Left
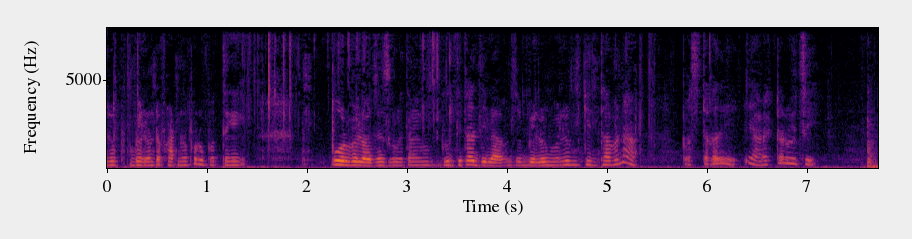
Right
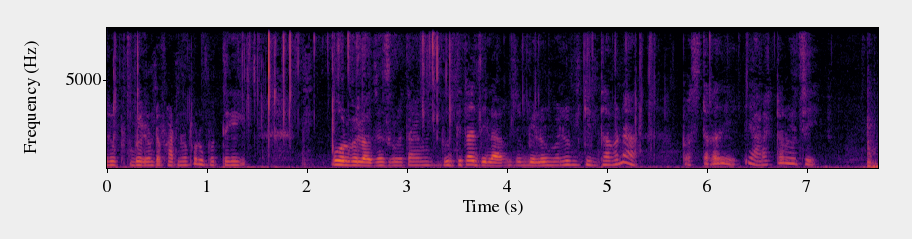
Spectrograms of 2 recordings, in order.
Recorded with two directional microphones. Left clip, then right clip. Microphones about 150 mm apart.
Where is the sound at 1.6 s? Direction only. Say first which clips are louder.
Right 9 dB; 45° right (ahead or behind).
